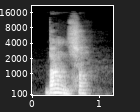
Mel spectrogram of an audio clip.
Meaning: soundtrack
- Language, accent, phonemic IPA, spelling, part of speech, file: French, Canada, /bɑ̃d.sɔ̃/, bande-son, noun, LL-Q150 (fra)-bande-son.wav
